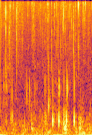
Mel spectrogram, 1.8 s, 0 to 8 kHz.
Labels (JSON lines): {"label": "biophony", "recorder": "SoundTrap 500"}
